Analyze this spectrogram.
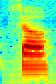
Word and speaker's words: saw: كليات يلفظون لحد اليوم تلفظ الفعل هذا سو لحد اليوم بنات وخرجات يلفظوا ساو فرجاء الانتباه هو مو ساو ماكو باللغة الإنجليزية ساو سو أوكي سي يرى سو رأى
